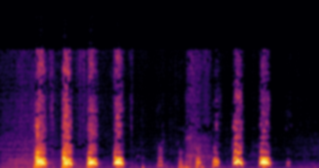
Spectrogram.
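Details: A pet dog gives a run of sharp, clipped barks, about four loud ones in quick succession, then softer muffled grunting yaps, then two more loud barks, in an otherwise quiet setting.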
